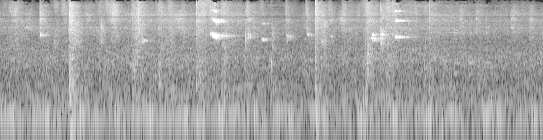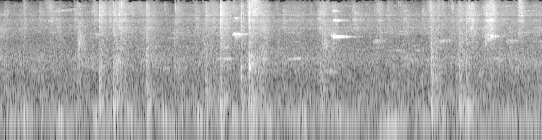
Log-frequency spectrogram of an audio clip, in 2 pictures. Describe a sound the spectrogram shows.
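Boxing gloves thump against each other in quick blows.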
